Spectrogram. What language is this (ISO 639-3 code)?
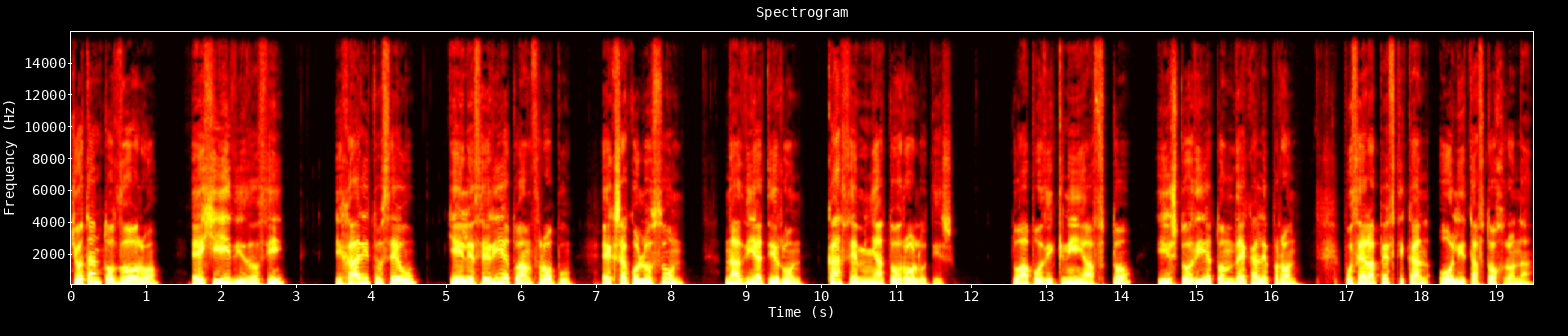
ell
